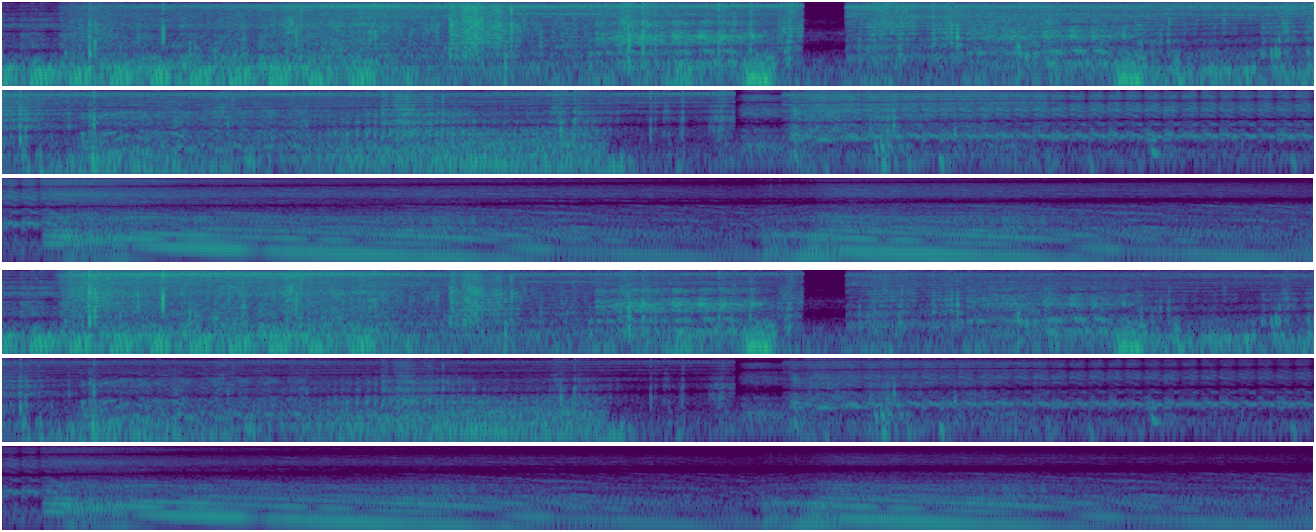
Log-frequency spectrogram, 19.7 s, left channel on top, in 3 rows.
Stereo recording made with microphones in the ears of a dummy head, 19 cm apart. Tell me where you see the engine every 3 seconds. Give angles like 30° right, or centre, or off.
10° right, 20° left, 40° left, 40° left, 50° left, 50° left, 50° left.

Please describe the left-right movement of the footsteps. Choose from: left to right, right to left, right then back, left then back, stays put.
right to left.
